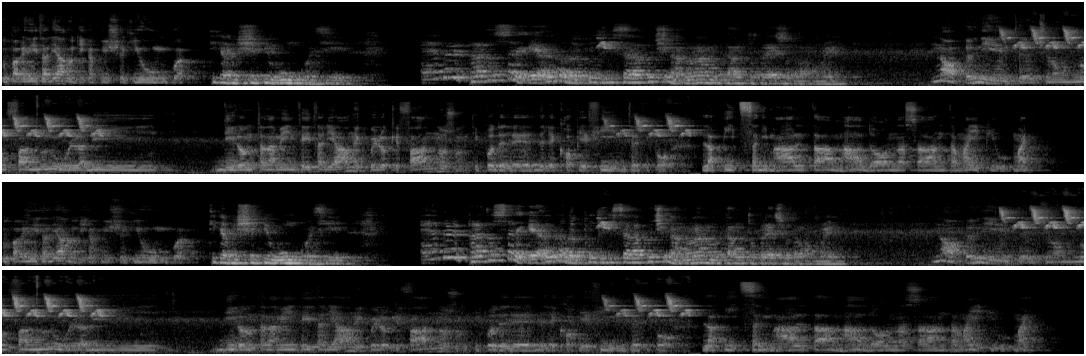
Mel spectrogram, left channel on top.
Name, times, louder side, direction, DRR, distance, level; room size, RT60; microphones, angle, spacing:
voice 1, 0.0-1.8 9.3-12.4 12.9-21.1, left 3 dB, 80° left, 3 dB, 1.0 m, -36 dB
voice 2, 2.1-3.7 4.2-8.4, right 1 dB, 80° right, -3 dB, 3.4 m, -32 dB
sound 1, 5.9-7.4 7.6-17.7, right 3 dB, 15° right, 0.5 m, -33 dB
13.5 x 6.8 x 2.4 m, 0.82 s
head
